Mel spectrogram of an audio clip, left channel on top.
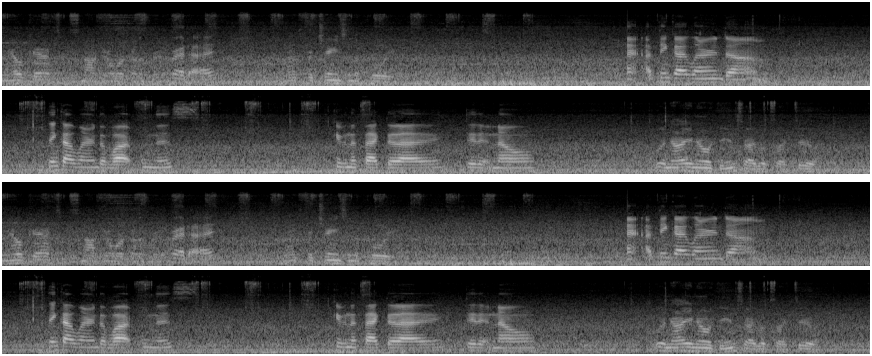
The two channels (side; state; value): left; noise; rumble, 9 dB below the sound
